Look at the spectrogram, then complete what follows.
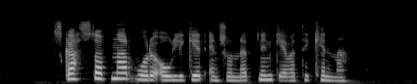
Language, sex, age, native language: Icelandic, female, 18-19, Icelandic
